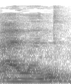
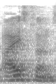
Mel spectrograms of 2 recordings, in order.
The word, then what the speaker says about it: island: So someone somehow just stuck the S in there, assuming that it somehow needed to fit, but no one ever pronounced it like that. So now we have Iceland, or island. Okay. And the S got stuck.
